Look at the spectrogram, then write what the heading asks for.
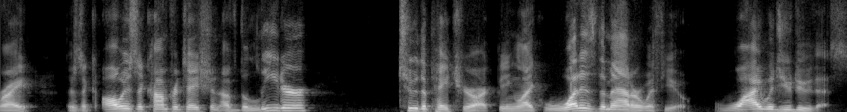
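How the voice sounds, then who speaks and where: A man with a plain, everyday voice speaks at medium pitch and a moderate pace, his intonation lively and his loudness swinging widely. The recording is very clean, with a silent background. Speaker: rabbi and Bible study host. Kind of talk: Bible study lecture.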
